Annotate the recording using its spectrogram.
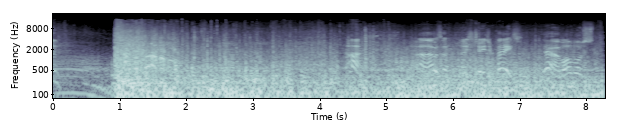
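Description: Tyres rattle and thump over wooden planks.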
